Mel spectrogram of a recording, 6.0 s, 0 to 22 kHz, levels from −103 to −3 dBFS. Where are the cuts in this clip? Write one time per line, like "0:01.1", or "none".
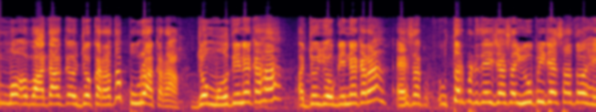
none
